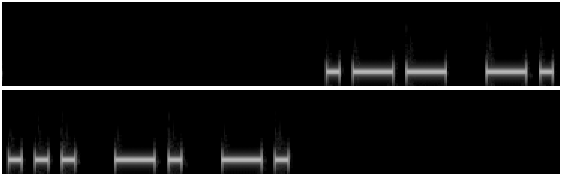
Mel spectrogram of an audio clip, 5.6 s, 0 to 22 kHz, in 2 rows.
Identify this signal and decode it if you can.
Morse code, heard as a keyed tone, about 18 wpm, 700 Hz. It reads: W6NN
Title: Speed Racing - USA Call Signs 15wpm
